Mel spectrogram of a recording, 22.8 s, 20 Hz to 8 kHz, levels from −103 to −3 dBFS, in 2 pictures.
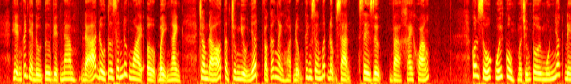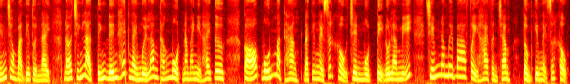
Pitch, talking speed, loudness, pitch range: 220 Hz, 225 wpm, -19 LUFS, 195-255 Hz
